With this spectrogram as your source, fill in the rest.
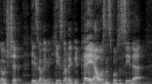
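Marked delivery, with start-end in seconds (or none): none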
